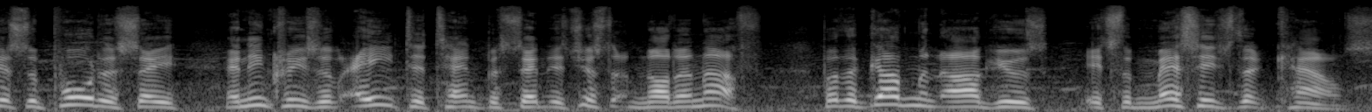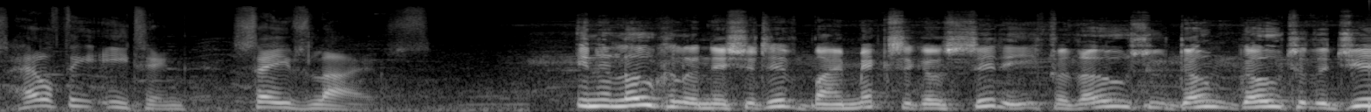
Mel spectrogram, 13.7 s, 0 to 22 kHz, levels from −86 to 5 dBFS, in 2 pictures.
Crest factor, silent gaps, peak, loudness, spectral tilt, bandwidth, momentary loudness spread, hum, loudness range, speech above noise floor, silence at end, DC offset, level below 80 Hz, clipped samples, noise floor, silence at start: 18 dB; none; -6 dBFS; -24 LUFS; -5 dB/octave; 17 kHz; 11 LU; none; 7 LU; 24 dB; 0 s; under 0.1%; -56 dBFS; under 0.1%; -48 dBFS; 0 s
